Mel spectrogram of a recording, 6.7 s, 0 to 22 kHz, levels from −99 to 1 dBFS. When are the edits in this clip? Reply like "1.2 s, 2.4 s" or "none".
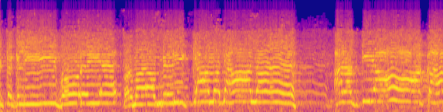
1.8 s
